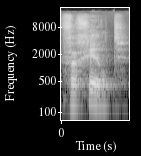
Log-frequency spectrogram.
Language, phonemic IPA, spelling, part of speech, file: Dutch, /vərˈɣelt/, vergeeld, adjective / verb, Nl-vergeeld.ogg
- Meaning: past participle of vergelen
